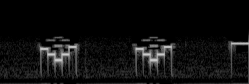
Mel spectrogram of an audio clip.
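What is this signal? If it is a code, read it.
Five-tone selective call (ZVEI), heard as quick runs of five tones, tones of about 70 ms. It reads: 85259 85259
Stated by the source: Five-tone ZVEI selective call received by SDR, archived by the fire brigade Feuerwehr Orlamünde.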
